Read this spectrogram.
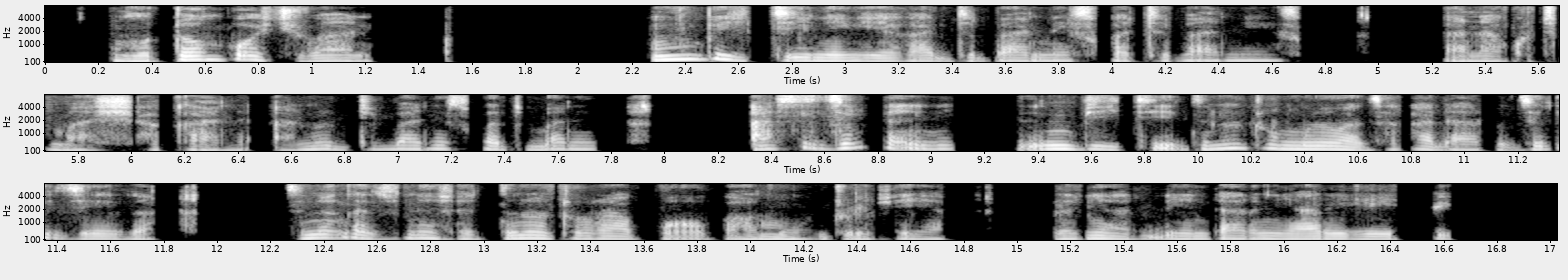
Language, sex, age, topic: Ndau, female, 36-49, health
